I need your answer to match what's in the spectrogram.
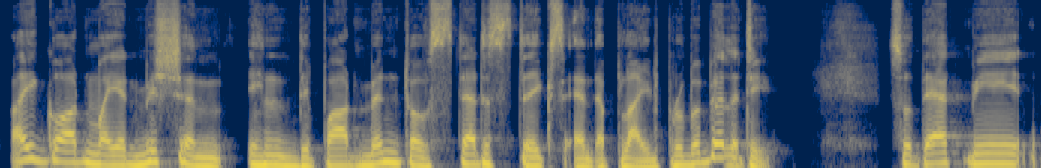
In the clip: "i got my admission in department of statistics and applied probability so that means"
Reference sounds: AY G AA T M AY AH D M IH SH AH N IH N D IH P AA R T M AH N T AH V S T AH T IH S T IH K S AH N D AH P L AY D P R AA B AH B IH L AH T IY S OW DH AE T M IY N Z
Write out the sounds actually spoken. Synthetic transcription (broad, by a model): AY G AA T M AY AH D M IH SH AH N IH N D IH P AA R T M AH N T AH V S T AH T IH S T IH K S AH N D AH P L AY D P R AA B AH B IH L AH T IY S OW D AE T M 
